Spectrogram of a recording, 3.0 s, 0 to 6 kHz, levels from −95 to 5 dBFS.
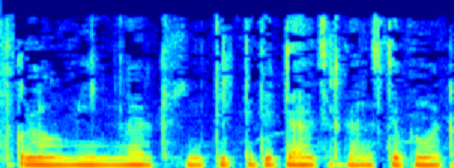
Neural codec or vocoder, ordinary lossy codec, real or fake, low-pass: none; MP3, 24 kbps; real; 5.4 kHz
